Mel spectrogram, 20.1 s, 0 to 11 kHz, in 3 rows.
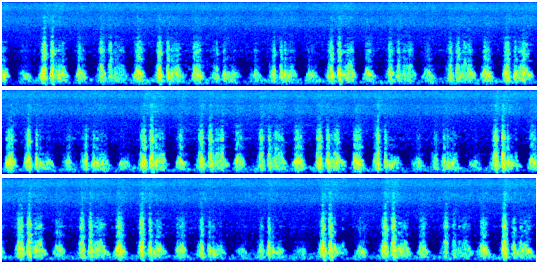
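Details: Heart sounds recorded at position A during a repeated auscultation stress test with posture changes, lying, sitting, standing, then lying again; mid-systolic click with fixed split S2.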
